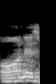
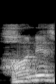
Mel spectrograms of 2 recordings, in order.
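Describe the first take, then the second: First: The word begins directly with a vowel. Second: The word begins with an h sound. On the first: The speaker calls it right. "ऑनेस्ट बोलते" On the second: The speaker calls it wrong. "हॉनेस्ट नहीं बोलते हैं इसको"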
